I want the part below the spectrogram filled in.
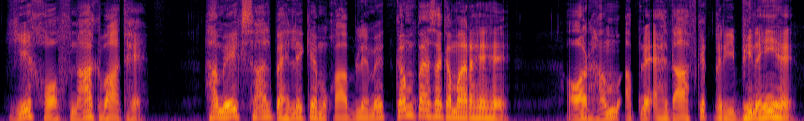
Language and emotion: Urdu, disgusted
